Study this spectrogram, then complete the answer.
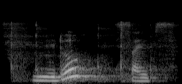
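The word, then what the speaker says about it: cnidocytes: ठीक है, और नीडोसाइट्स, साइलेंट होता है, सी साइलेंट होता है यहाँ पे, नीडोसाइट्स।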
